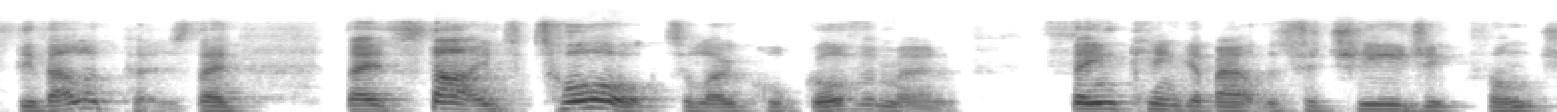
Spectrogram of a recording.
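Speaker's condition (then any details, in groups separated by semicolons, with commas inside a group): No condition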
